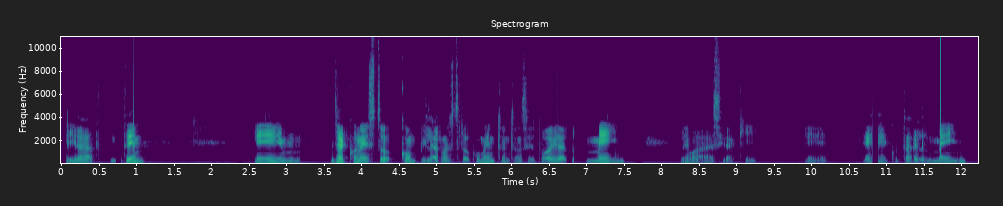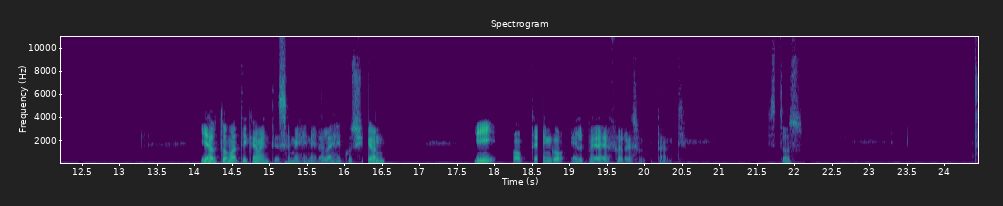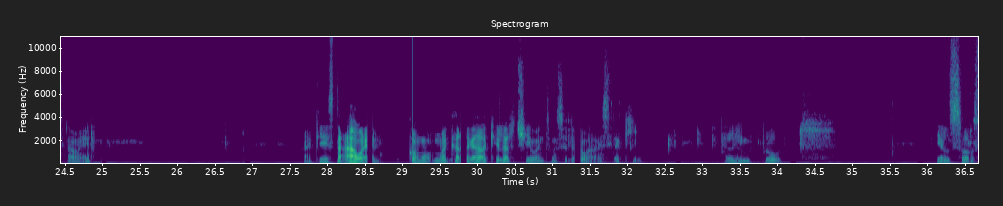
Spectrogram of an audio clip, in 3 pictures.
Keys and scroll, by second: 12.8 ctrl+shift+F10, 35.9 Return.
